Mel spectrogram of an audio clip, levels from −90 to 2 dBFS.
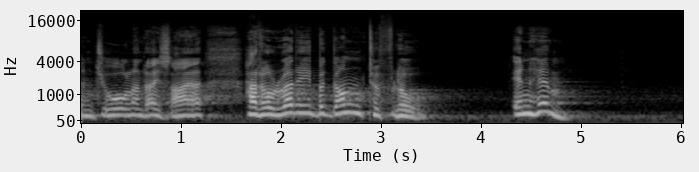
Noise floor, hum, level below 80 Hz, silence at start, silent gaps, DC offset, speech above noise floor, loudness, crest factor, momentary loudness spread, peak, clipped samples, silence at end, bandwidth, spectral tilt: -65 dBFS; none; -76 dBFS; 0 s; none; under 0.1%; 35 dB; -31 LUFS; 20 dB; 10 LU; -12 dBFS; under 0.1%; 1.1 s; 15 kHz; -5.5 dB/octave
